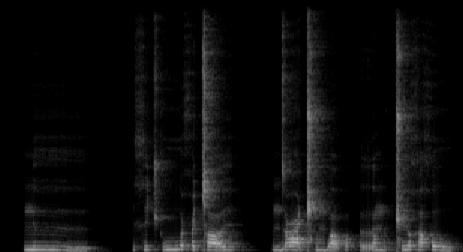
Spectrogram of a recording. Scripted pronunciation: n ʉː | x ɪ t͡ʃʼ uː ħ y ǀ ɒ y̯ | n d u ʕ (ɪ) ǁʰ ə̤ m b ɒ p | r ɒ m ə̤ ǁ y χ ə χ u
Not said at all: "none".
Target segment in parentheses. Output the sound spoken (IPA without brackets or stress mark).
ə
